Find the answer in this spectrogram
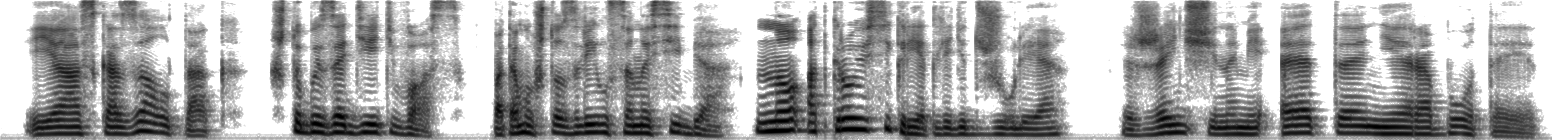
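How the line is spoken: Velvety voice. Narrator (Russian): произнес Кристиан бархатным голосом

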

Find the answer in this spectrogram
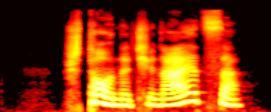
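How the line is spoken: Snorting. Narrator (Russian): фыркнул ненавистный опекун

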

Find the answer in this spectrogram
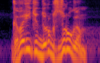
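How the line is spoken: Barking shout. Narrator (Russian): рявкнул Абдулла

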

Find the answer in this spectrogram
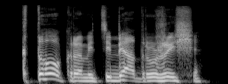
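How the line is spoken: Chuckling. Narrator (Russian): хохотнул Мартен

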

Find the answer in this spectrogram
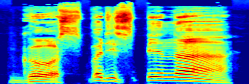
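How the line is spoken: Groaning in pain. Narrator (Russian): простонал я

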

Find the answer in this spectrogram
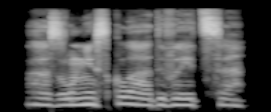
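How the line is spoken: Muttering under her breath. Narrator (Russian): бормотала себе под нос Гретель

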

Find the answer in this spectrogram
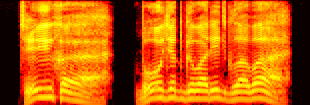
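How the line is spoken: Booming herald's voice. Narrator (Russian): Прогремел голос глашатая

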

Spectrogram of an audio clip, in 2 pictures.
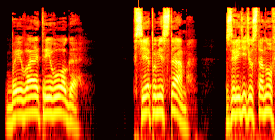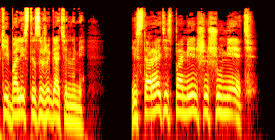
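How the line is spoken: Loud announcement. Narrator (Russian): Олег громко заявил

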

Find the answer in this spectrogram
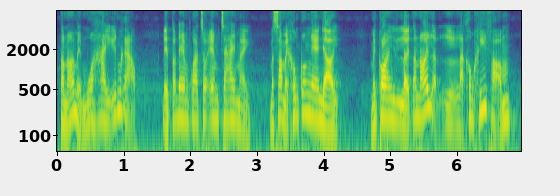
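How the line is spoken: Shrill hissing scold. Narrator (Vietnamese): Mụ Diễm rít lên

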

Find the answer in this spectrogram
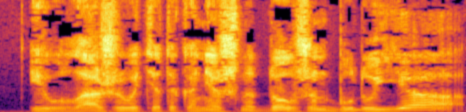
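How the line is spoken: Groaning. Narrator (Russian): простонал Мерс

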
